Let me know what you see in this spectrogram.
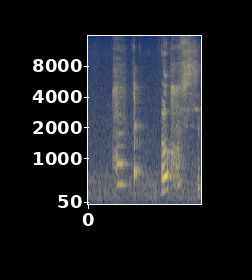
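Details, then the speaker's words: An infant makes brief voiced sounds with a sharp catch in the middle while fussing in a quiet room: ordinary infant hiccups. "No, he has the hiccups. Oh, hiccups again. Yep."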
